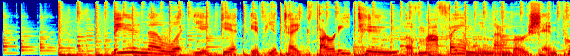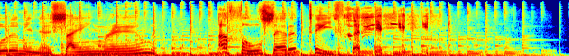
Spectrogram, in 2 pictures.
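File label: Hillbilly, voice over demos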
